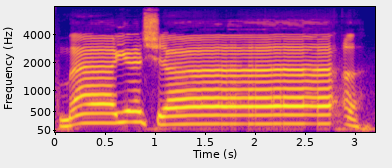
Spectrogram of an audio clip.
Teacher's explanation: حمزہ کی جو پیش ہے وہ وقف کی صورت میں ظاہر نہیں کریں گے پیش کو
